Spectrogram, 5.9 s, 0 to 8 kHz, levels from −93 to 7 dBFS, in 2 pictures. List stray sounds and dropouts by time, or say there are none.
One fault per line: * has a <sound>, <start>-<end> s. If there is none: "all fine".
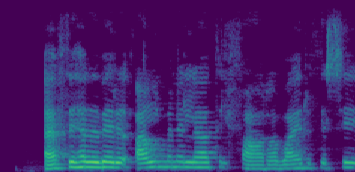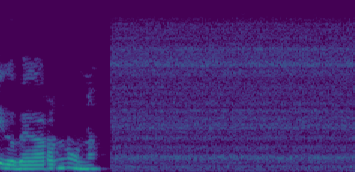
all fine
